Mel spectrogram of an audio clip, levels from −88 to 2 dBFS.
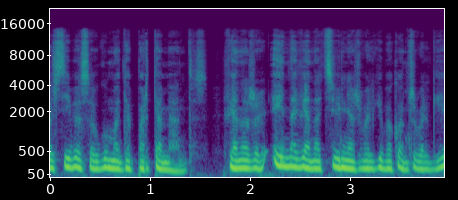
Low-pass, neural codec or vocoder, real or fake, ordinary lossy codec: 14.4 kHz; none; real; AAC, 64 kbps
